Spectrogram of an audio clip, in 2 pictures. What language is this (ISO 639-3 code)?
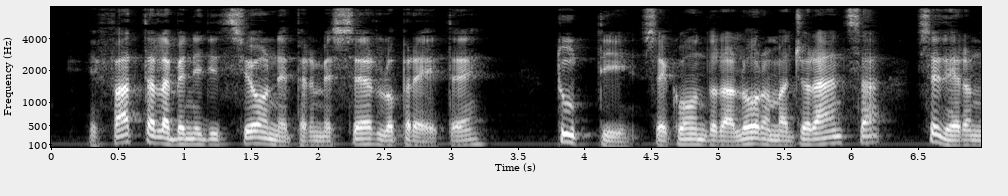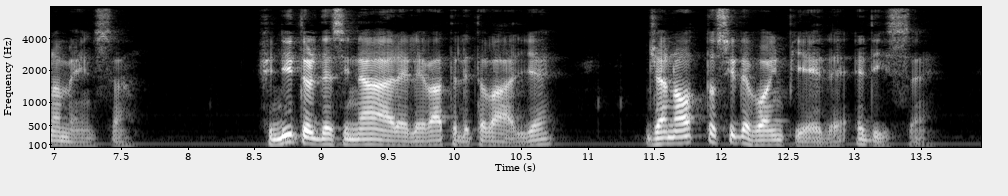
ita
